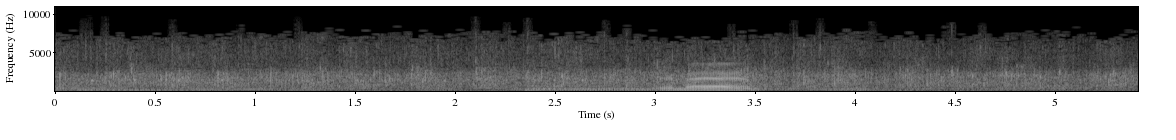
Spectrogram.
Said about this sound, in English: Come on, let's give the Lord a great clap as we finish, eh?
